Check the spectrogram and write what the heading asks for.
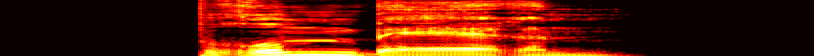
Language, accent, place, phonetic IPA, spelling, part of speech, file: German, Germany, Berlin, [ˈbʁʊmˌbɛːʁən], Brummbären, noun, De-Brummbären.ogg
- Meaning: plural of Brummbär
